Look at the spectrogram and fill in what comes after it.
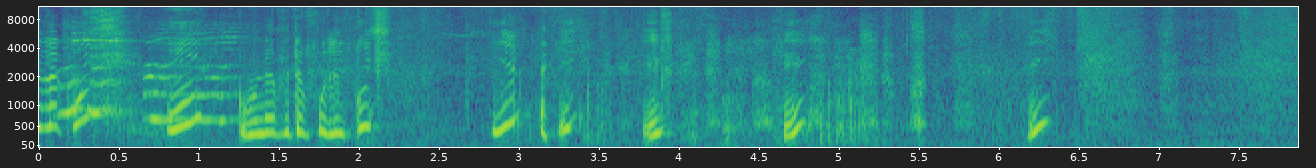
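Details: Greenland Dog puppies aged seven weeks, three litters at play together in the yard at Tinka's Kennel, June: quick rising yips and squeaks, crowded at first, then spaced single sharp yelps every second or so.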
